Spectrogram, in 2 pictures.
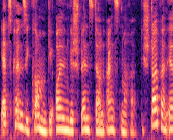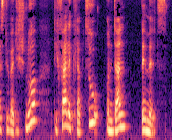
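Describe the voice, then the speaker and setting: A woman voicing a cheeky little boy raven in a storybook reading, high and excitable. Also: moderate pace, natural voice. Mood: pleased. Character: cheeky small boy raven, bold yet easily scared.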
